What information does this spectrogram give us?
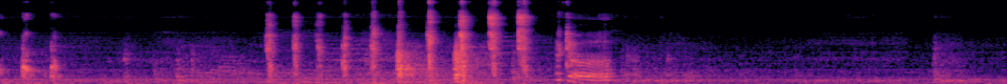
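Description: A grey parrot gives a quick run of about a dozen sharp, clicking notes, then a short voice-like phrase, over a faint steady indoor hum.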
